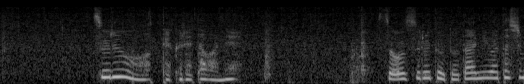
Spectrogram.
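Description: A young child speaks softly and sadly, close by.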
